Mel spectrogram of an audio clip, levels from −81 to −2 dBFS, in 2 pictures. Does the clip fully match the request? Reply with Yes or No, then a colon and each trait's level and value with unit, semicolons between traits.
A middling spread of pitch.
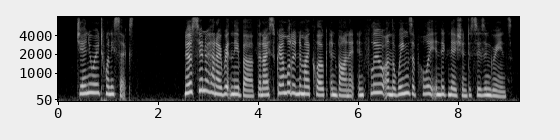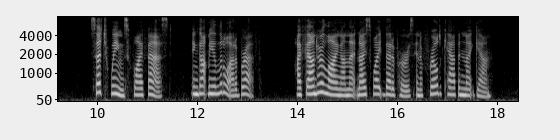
Yes: average, 3.6 semitones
